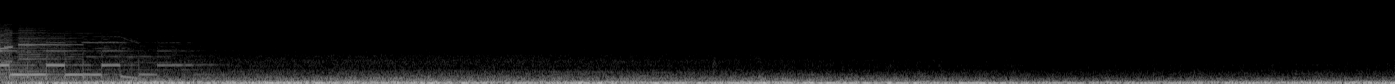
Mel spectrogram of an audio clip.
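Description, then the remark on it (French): Steady low engine rumble and road noise from inside a moving car more than three hours into a drive, continuous and fairly loud throughout, with a brief tonal melody fading out in the first couple of seconds. “Ouais, ça fait plus de 3 heures là qu'on est en voiture.”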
